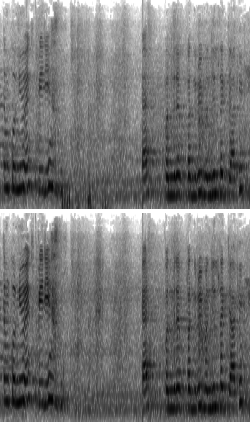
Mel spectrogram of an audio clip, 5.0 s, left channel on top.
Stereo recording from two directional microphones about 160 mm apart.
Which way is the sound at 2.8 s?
20° left (ahead or behind).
